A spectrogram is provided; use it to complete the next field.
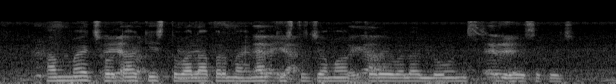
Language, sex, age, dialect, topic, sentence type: Maithili, male, 18-24, Angika, banking, question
